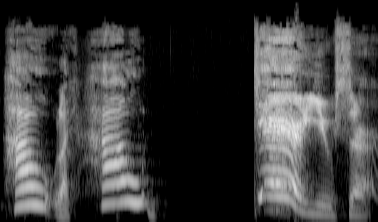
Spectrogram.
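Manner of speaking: very high, building to a loud peak; theatrically scandalised, stretched out with pauses; mock outrage. Cornerman affronted by his wrestler, hammed-up indignation.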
